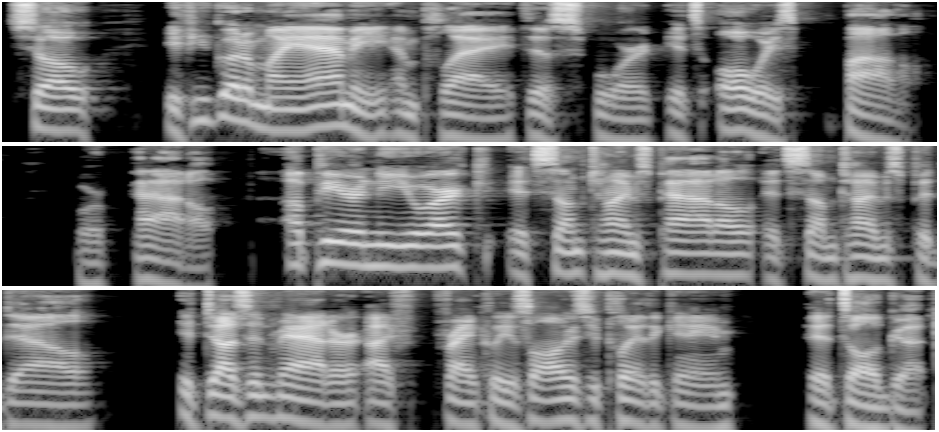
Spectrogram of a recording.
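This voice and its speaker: Middle-aged man, low voice, dry close sound, relaxed explainer. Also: normal speed, no echo. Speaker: podcast guest. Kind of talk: casual interview talk.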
